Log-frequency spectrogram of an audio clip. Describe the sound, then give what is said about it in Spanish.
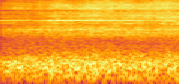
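An airplane at an airport runway produces a steady, unbroken engine roar with a broad rumble that stays level throughout. “una vez que ya estamos listos para ser cargados, vamos a la pista desde donde nos van a llevar al avión.”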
